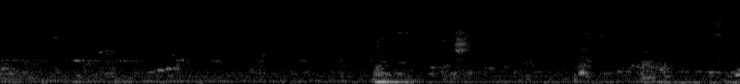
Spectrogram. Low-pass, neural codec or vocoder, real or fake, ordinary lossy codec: 14.4 kHz; none; real; Opus, 24 kbps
